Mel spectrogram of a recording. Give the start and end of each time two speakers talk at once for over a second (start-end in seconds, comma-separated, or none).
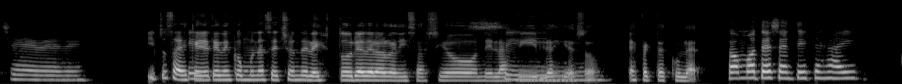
4.7-6.1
